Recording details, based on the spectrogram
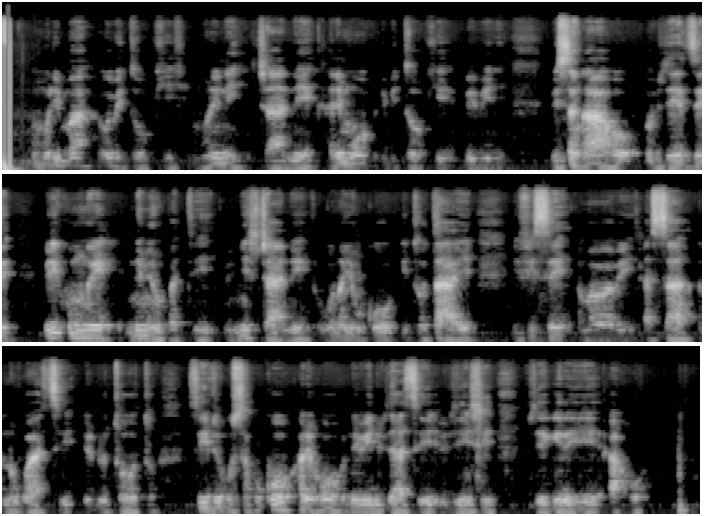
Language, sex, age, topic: Rundi, male, 25-35, agriculture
